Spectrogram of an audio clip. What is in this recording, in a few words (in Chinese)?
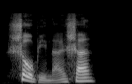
寿比南山, Mandarin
